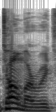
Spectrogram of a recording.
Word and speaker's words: Toma Root: tomato tomato it don't really matter how you say it says don't starve together here bloody calls them doma roots for pete's sake so that's what we're gonna go with from here on out folks these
